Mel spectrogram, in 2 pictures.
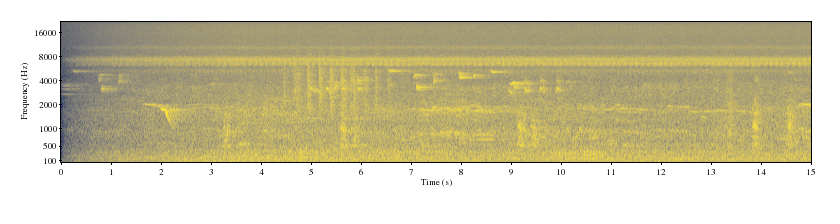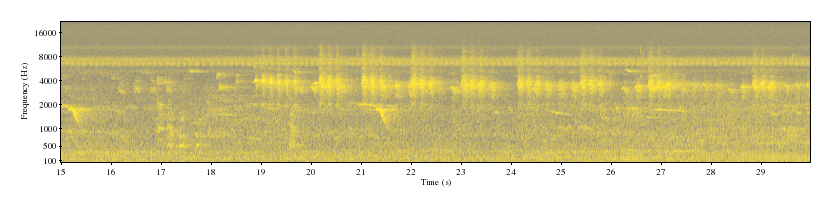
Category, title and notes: Soundscapes > Urban
250731 050936 PH Dawn chorus and sunrise in Filipino suburb
Dawn chorus and sunrise in a Filipino suburb. I made this recording at about 5:15AM, from the terrace of a house located at Santa Monica Heights, which is a costal residential area near Calapan city (oriental Mindoro, Philippines). One can hear the atmosphere of this place during sunrise, with some crickets, dawn chorus from local birds, roosters and dogs barking in the distance, some human voices and activities, a vehicle passing by (at #3:18), as well as some distant fishermen’s motorboats and traffic hum. At about #11:25, the cicadas slowly start to make some noise, and the bell from the nearby church starts ringing at #16:53. Recorded in July 2025 with a Zoom H6essential (built-in XY microphones). Fade in/out applied in Audacity.
ambience, atmosphere, barking, bell, birds, Calapan-city, calm, chirping, chorus, church, church-bell, cicadas, crickets, dawn, dawn-chorus, dogs, field-recording, general-noise, morning, motorboat, motorboats, Philippines, residential, soundscape, suburban, sunrise, vehicles, voices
